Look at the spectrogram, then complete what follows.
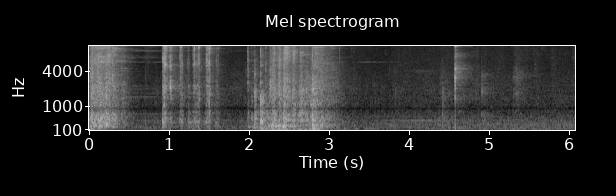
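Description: A teaspoon scraping and clinking in a mixing bowl as sugar is added to bread dough ingredients, in several short clattering bursts, then a single sharp click about four and a half seconds in.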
